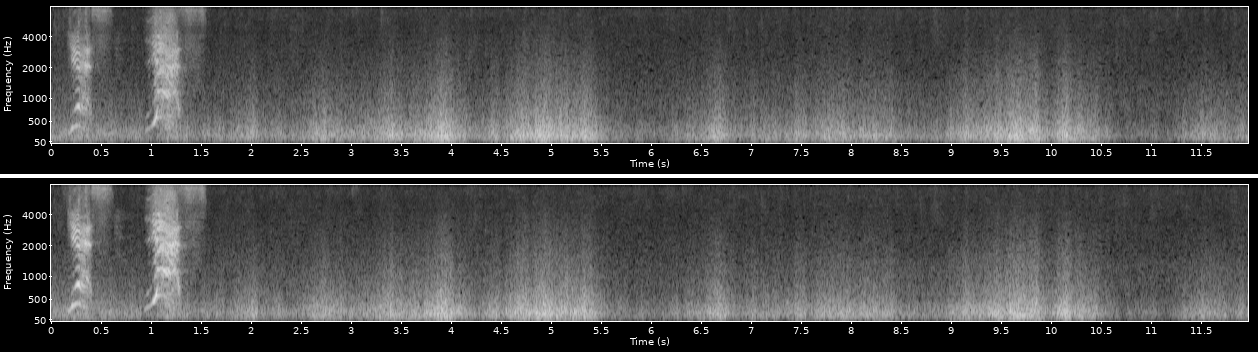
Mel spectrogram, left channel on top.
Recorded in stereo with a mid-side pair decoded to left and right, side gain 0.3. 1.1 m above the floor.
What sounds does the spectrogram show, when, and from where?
0.2 s a shout: 55° right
